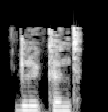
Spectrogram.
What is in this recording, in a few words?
"glückend", German; adjectives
